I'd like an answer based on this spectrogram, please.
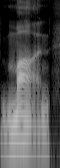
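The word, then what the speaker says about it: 万: It's pronounced man.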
